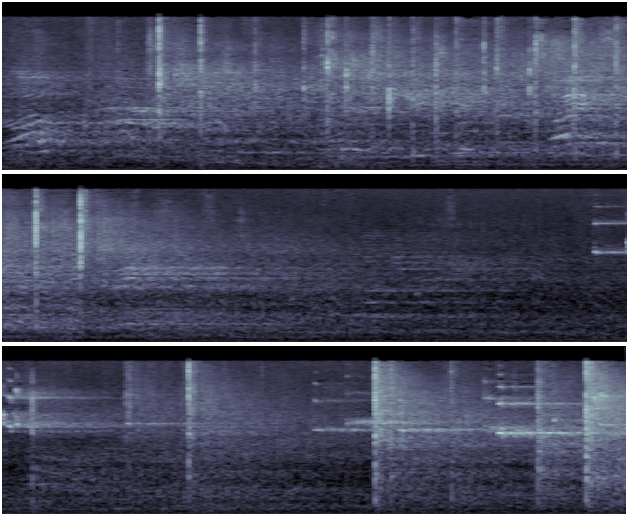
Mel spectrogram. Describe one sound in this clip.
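Shuttlecocks are struck with rackets, each hit a sharp pop in a large echoing hall.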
